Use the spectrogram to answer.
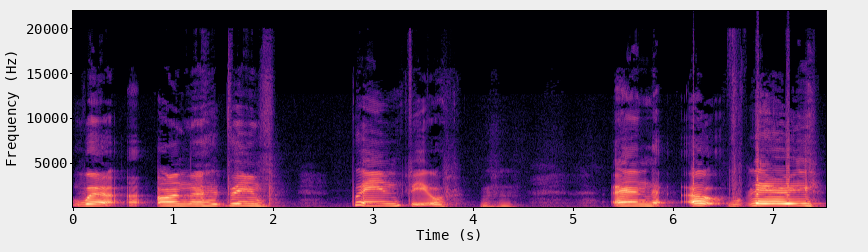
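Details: Dysarthria in a 46-year-old woman with cerebral palsy since birth who uses a wheelchair; finding: dysarthria (cerebral palsy).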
